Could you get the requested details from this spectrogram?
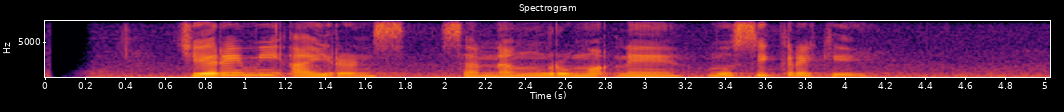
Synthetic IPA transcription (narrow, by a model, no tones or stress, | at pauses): d͡ʒ̥ɛɾemiʔajɾənsː | ənəŋɾuŋɔʔnemusikɾeɡ̥e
